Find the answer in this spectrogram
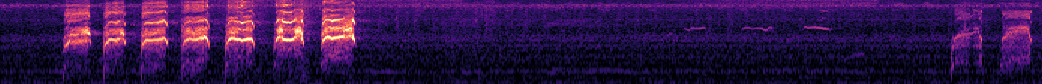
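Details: Osprey at its nest in Charlo, Montana, on an August afternoon: seven loud, evenly spaced whistled chirps rising slightly, then silence, and two fainter notes near the end.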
